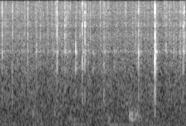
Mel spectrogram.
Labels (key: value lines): label: ambient
recorder: HydroMoth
